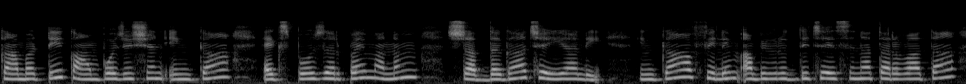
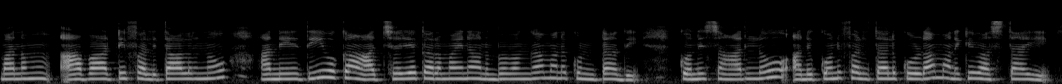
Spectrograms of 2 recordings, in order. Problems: none marked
